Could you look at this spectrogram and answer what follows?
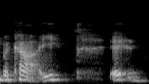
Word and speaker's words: McKay: Well, it's actually pronounced McKay by Scottish people. Oh, so it's a Scottish thing. As it's explained in the book, it's not an English name and it doesn't follow English rules.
